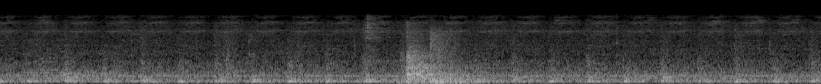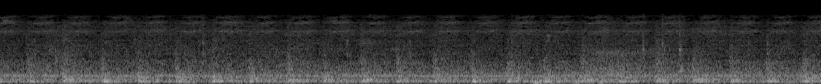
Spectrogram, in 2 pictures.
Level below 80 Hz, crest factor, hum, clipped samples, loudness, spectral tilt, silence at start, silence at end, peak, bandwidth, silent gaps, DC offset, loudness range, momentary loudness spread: -48 dBFS; 20 dB; none; under 0.1%; -31 LUFS; -5.5 dB/octave; 0 s; 0 s; -10 dBFS; 11.5 kHz; none; under 0.1%; 4 LU; 4 LU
